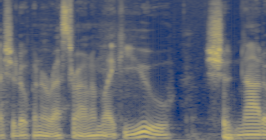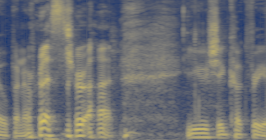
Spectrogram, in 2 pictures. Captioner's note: laughing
